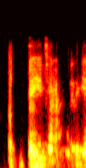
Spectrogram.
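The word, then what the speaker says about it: Fatal1ty: as the first prominent Esports player and is Fatality and that's actually how you pronounce that I got a hel her here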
